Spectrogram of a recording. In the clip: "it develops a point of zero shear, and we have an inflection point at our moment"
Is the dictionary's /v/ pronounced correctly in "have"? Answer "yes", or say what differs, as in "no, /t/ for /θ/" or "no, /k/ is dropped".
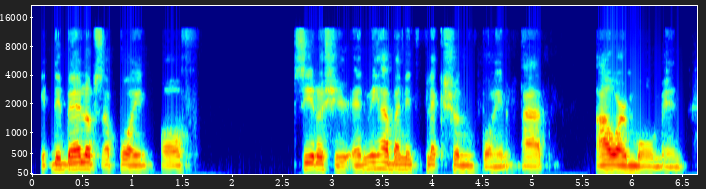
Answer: no, /b/ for /v/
